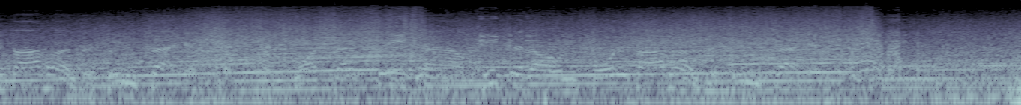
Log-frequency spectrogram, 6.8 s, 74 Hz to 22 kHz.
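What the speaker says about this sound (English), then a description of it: "See a car tumbling." Race car engines in NASCAR Racing 2003 drone loudly and continuously as cars race and one tumbles in a wreck, with tire noise mixed in and a voice talking over it.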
